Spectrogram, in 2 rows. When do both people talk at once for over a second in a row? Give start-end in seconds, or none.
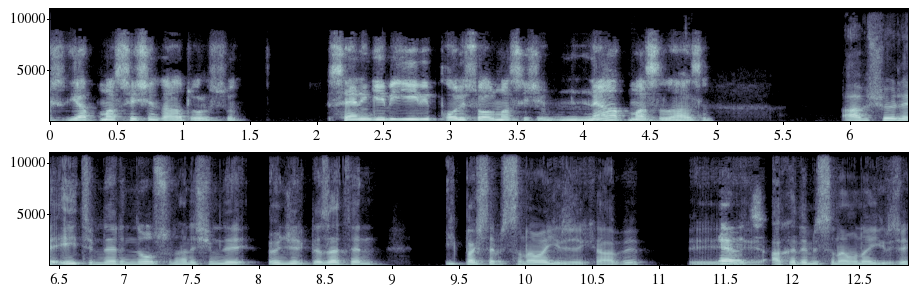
none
